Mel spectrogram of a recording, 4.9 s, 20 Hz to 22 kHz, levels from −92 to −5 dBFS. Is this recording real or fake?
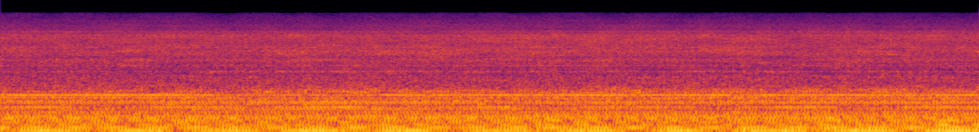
fake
